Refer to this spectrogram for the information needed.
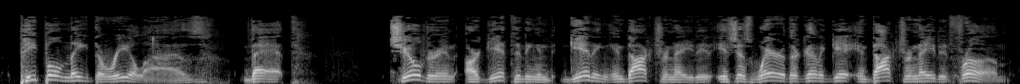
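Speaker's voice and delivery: put-on thick, heavy Mississippi Southern accent. Quoting a guy from Mississippi, in a really thick Mississippi accent. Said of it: "Here's what he said in a really thick accent".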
